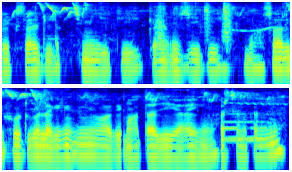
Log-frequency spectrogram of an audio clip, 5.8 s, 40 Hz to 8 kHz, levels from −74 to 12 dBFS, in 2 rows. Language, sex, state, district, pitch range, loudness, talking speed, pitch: Hindi, male, Uttar Pradesh, Jalaun, 95-105 Hz, -25 LUFS, 210 wpm, 100 Hz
